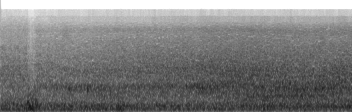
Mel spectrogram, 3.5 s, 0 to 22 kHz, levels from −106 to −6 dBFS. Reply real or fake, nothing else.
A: real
